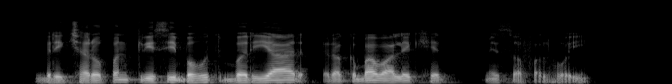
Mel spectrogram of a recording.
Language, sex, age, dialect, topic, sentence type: Bhojpuri, male, 18-24, Northern, agriculture, statement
